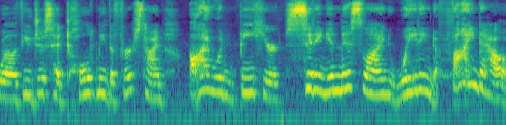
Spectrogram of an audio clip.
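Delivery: berating, scolding yell. Retelling a man in line berating an employee, imitating his yelling. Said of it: "continues to yell".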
